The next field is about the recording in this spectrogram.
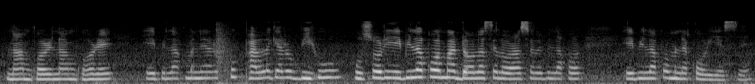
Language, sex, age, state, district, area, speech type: Assamese, female, 30-45, Assam, Nalbari, rural, spontaneous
